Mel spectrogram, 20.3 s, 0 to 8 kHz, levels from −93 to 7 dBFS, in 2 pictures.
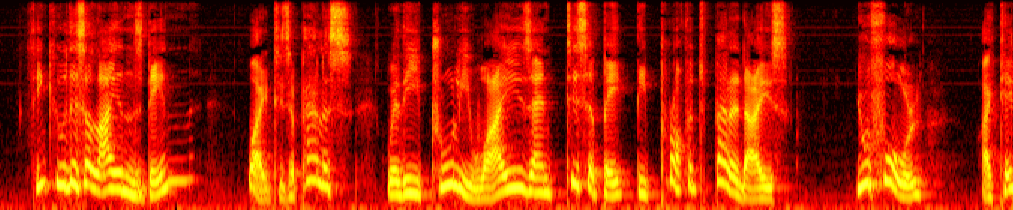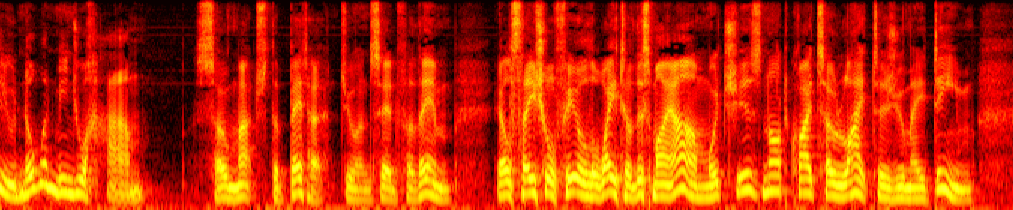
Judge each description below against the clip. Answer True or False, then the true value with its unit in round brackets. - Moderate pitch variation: False (8.0 semitones)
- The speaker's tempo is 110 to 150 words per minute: False (165 wpm)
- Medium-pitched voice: True (155 Hz)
